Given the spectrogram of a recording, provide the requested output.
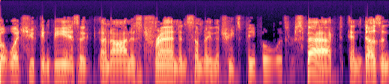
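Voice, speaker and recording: A man talks at a moderate pace and medium pitch, with ordinary pitch variation and hardly any pauses. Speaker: musician and producer. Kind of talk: casual chat. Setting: remote call. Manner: loud; halting.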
